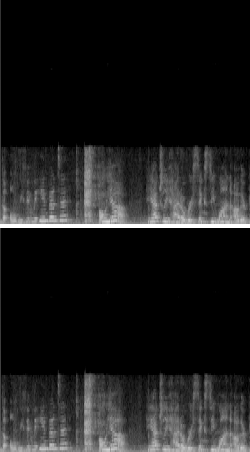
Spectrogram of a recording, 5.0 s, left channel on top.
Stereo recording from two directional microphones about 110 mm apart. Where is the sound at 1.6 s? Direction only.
10° right (ahead or behind).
